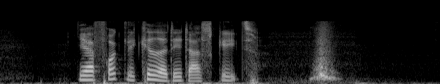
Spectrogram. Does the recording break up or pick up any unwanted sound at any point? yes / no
yes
